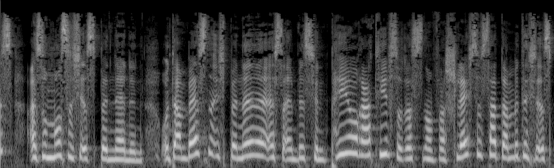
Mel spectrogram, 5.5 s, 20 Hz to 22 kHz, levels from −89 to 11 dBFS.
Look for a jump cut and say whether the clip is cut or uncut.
uncut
